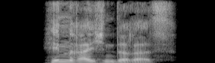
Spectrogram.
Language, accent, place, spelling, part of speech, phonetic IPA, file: German, Germany, Berlin, hinreichenderes, adjective, [ˈhɪnˌʁaɪ̯çn̩dəʁəs], De-hinreichenderes.ogg
- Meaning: strong/mixed nominative/accusative neuter singular comparative degree of hinreichend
